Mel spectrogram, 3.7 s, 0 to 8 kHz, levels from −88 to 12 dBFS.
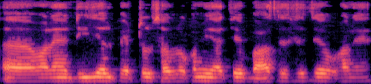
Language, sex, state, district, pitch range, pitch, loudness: Bengali, male, West Bengal, Kolkata, 120-130 Hz, 125 Hz, -16 LUFS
